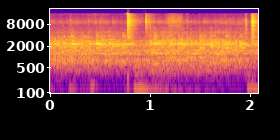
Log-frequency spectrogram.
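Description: Instrumental music of a nautanki folk-theatre performance: drum strokes every half second or so under held melody notes.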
